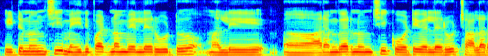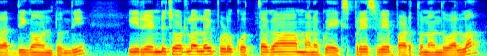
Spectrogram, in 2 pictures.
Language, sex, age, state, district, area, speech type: Telugu, male, 18-30, Telangana, Ranga Reddy, urban, spontaneous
